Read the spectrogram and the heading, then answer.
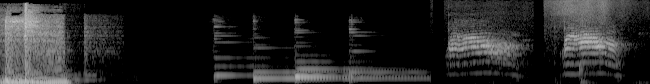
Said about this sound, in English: So if you hear purring, that's what's up. She won't shut her mouth.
